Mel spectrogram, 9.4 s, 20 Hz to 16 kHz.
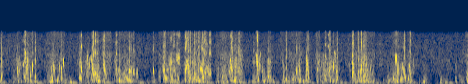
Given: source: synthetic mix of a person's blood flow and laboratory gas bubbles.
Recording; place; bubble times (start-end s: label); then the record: Doppler ultrasound of blood flow; precordium
0.00-0.09 s: bubbles
0.30-0.75 s: bubbles
0.92-1.33 s: bubbles
1.57-2.23 s: bubbles
2.27-2.78 s: bubbles
3.04-3.11 s: bubbles
3.16-3.62 s: bubbles
3.67-4.25 s: bubbles
4.32-4.90 s: bubbles
5.04-5.51 s: bubbles
5.61-6.06 s: bubbles
6.09-6.25 s: bubbles
6.30-6.80 s: bubbles
6.96-7.50 s: bubbles
7.80-8.30 s: bubbles
9.09-9.17 s: bubbles
9.29-9.37 s: bubbles
From the record:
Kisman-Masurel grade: 333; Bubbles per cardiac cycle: rolling drumbeat, 9 or more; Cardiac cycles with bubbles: 50 to 99%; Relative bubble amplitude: loud (0.450 to 0.775); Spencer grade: 3 (all of the cardiac periods contain showers or single bubble signals, but not dominating or overriding the cardiac motion signals); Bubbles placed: anywhere in the cardiac cycle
